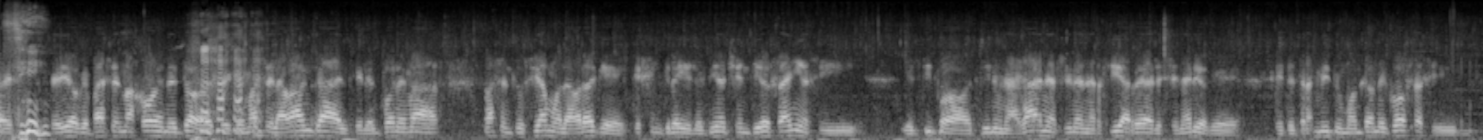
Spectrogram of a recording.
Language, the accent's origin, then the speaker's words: Spanish; Buenos Aires, Argentina; De donde somos la mayoría, somos de ahí, de Almagro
